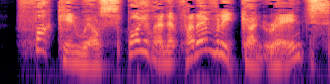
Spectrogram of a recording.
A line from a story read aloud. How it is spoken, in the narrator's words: Begbie growls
